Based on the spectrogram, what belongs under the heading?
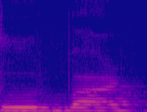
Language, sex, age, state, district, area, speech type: Goan Konkani, female, 18-30, Goa, Murmgao, rural, spontaneous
